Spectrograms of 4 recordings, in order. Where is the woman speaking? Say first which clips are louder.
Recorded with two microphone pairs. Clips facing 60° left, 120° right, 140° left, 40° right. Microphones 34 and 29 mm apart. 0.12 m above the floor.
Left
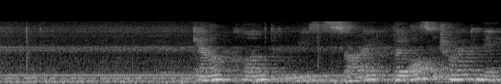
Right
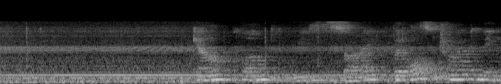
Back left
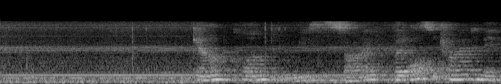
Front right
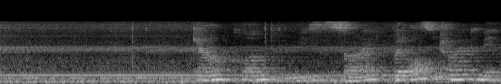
Even, front right 1 dB; 125° right, 1.5 m; by 4.9 s 35° right, 2.0 m.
